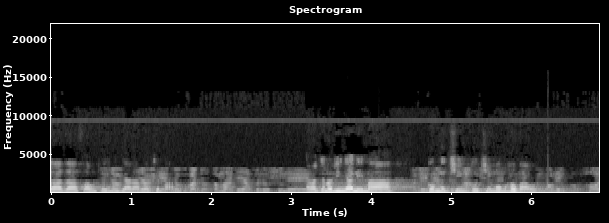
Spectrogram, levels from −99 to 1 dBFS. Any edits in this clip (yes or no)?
no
